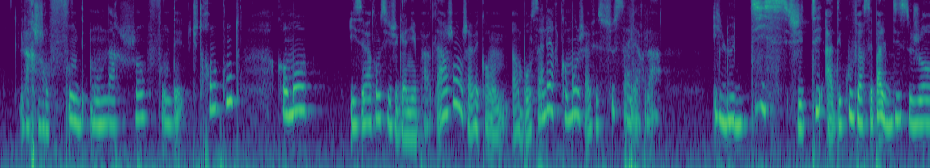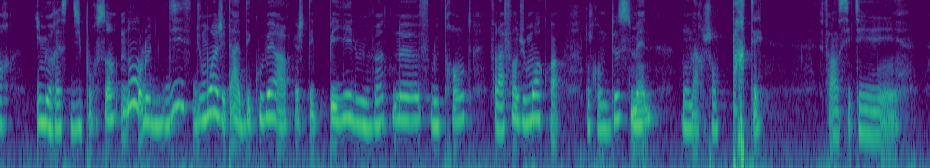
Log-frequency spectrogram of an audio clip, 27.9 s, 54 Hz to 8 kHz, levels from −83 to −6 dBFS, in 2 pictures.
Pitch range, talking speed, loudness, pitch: 185-240 Hz, 165 wpm, -36 LUFS, 210 Hz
